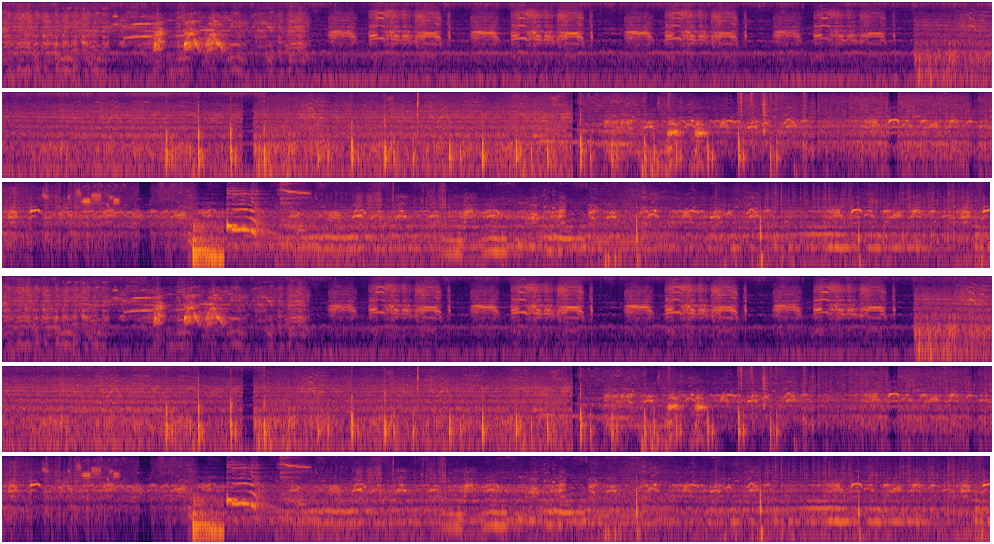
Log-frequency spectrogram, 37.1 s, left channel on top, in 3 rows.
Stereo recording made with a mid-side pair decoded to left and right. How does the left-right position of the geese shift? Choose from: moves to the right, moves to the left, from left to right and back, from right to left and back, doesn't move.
from left to right and back.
